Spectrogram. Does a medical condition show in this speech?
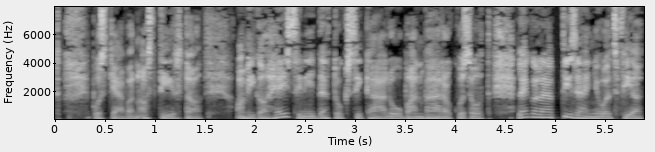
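No.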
